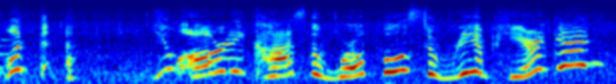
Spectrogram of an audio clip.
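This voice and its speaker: A woman voicing a tiny, excitable fairy companion in a video game, who talks about herself in the third person, with game music underneath. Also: extremely high pitch, moderate pace, background noise, full character voice. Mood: startled.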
